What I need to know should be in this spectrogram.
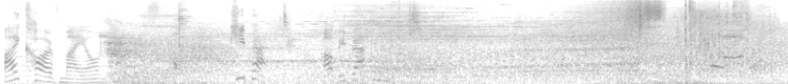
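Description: Magical spell effects whoosh and shimmer.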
